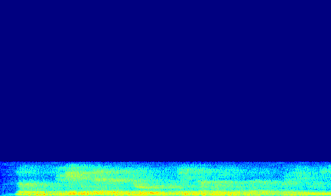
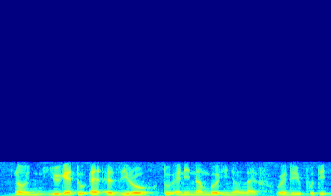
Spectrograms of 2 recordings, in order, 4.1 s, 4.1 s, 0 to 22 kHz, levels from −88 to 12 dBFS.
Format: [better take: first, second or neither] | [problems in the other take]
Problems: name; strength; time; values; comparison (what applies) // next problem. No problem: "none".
second | room echo; dies away in 2.1 s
